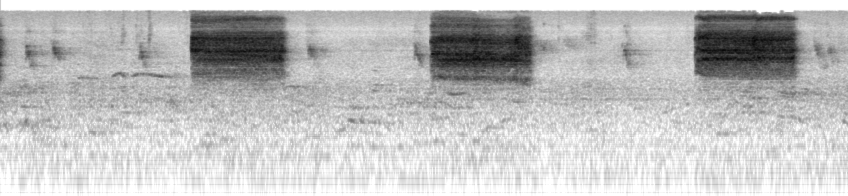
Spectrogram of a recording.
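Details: Female minivet calling nonstop in the winter cold to get a male singing: three loud rasping hisses of about a second each, spaced roughly two to three seconds apart.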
